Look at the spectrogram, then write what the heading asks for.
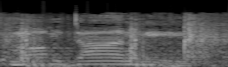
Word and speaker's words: Mamdani: The name is Mamdani.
